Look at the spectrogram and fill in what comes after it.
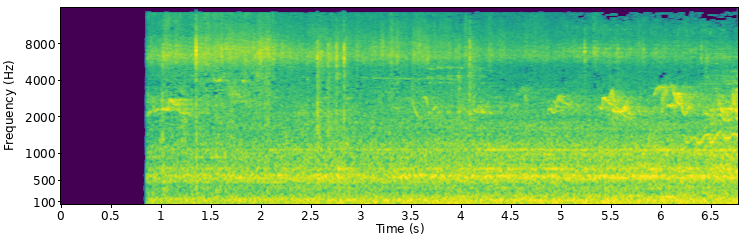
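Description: Birds chirping outdoors, short calls repeated every second or so, over a steady low rumble; the sound cuts in about a second in after silence.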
